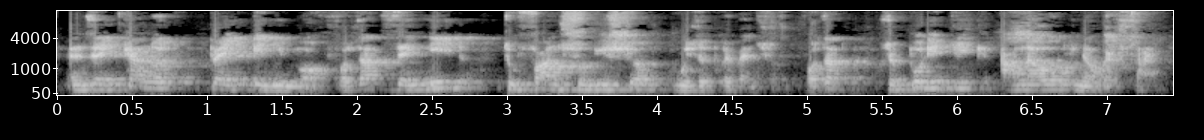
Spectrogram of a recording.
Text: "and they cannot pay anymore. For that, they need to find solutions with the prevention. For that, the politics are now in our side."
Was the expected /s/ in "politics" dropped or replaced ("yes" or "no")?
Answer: yes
